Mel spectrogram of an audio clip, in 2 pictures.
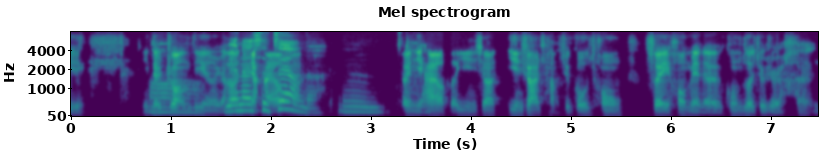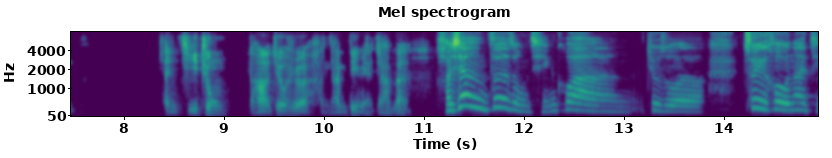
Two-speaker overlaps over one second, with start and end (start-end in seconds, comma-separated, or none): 0.7-2.3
